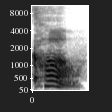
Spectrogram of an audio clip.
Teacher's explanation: खा में थोड़ा ज्यादा टाइम लगता है, तो खा कहाँ चला जाएगा, महाप्राण में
